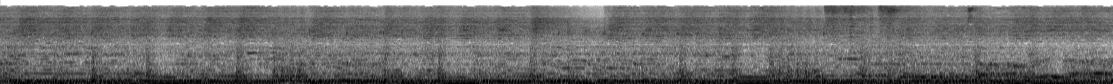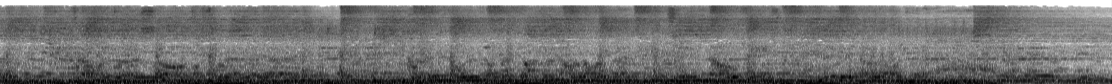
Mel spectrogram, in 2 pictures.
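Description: A metal band playing live at full volume, with distorted electric guitar, bass guitar, a pounding drum kit and vocals. The low end drops out about a second before the end.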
